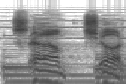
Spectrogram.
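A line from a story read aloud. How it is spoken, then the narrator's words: Grumbled. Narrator (Russian): проворчал Поликарп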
